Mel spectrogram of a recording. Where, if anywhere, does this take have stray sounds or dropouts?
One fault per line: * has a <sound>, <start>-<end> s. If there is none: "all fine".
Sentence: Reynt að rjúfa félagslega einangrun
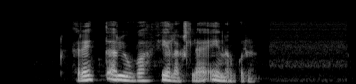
all fine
